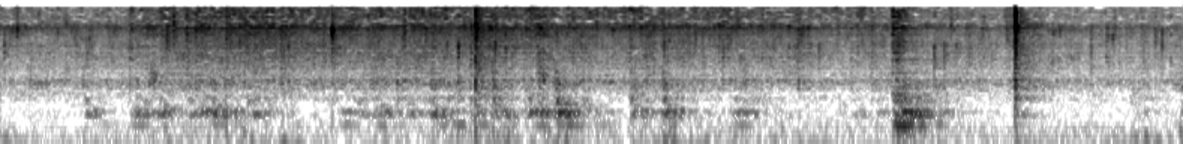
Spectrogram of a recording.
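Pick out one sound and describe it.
A metal spatula scrapes and clinks against a steel wok.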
